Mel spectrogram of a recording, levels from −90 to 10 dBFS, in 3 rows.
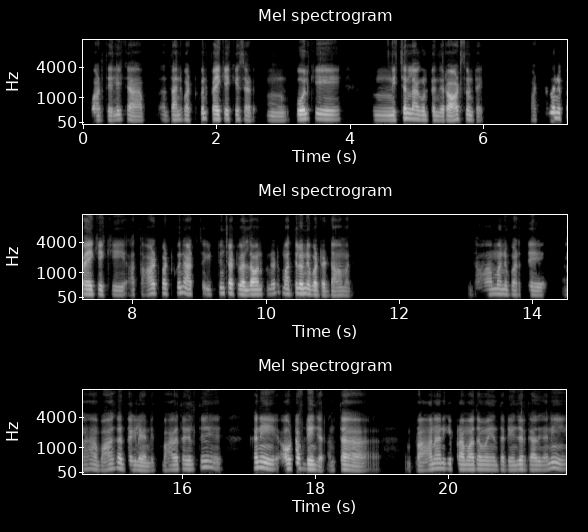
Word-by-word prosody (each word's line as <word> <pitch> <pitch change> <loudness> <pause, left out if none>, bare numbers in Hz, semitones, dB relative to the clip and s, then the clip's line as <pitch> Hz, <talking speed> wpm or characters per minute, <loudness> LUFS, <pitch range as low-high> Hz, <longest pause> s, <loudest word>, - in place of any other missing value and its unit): వాడు 120 0 -3
తెలియక 135 +3 -5
ఆహ్, 110 0 -7 0.4
దాన్ని 130 +1 0
పట్టుకొని 165 +6 -3
పైకి 140 -1 +7
ఎక్కేసాడు. 135 0 -6 0.2
హ్మ్. 110 -2 -8 0.2
పోల్‌కి 145 +2 +6 0.8
హ్మ్. 130 -1 -8
నిచ్చెన 125 +6 +4
లాగా 140 -2 +2
ఉంటుంది. 120 -2 -5
రాడ్స్ 135 +6 +5
ఉంటయి. 125 - -10 0.7
పట్టుకొని 175 -1 0
పైకి 140 -1 +5
ఎక్కి, 125 0 -11 0.2
ఆ - - -9
తాడు 160 +4 0
పట్టుకొని 175 +3 -2
అట్ 145 -1 -6 0.2
ఇటు 135 0 -16
నుంచి 170 0 -3
అటు 150 - -11
వెళ్దాం 135 +1 +7
అనుకున్నాడు. 150 +3 -8
మధ్యలోనే 155 0 +4
పడ్డాడు 115 -3 +2
డామ్ 115 +1 -5
అని. - - -22 1.8
డామ్ 140 +2 -9
అని 140 -1 -4
పడితే 125 0 -6 0.5
ఆ! - - -11 0.3
బాగా 155 +7 0
తగిలాయండి. 120 -5 -3 0.2
బాగా 130 +2 -2
తగిలితే 140 +6 -5 0.7
కానీ 180 +1 +4 0.3
ఔట్ 155 +2 +2
ఆఫ్ 160 -3 -1
డేంజర్. 140 -3 +2
అంత 120 +3 -9 1.1
ప్రాణానికి 150 +7 -1
ప్రమాదం 140 0 +1
అయ్యేంత 130 -1 -6
డేంజర్ 135 +2 -2
కాదు 130 0 -1
గాని, 175 +7 -3
140 Hz, 140 wpm, -24 LUFS, 125-150 Hz, 1.8 s, పైకి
